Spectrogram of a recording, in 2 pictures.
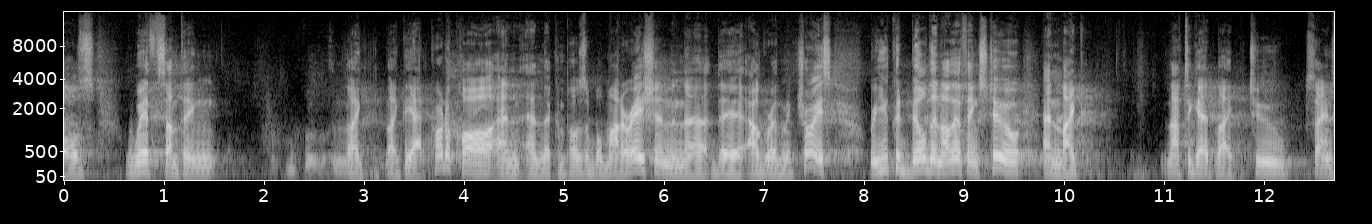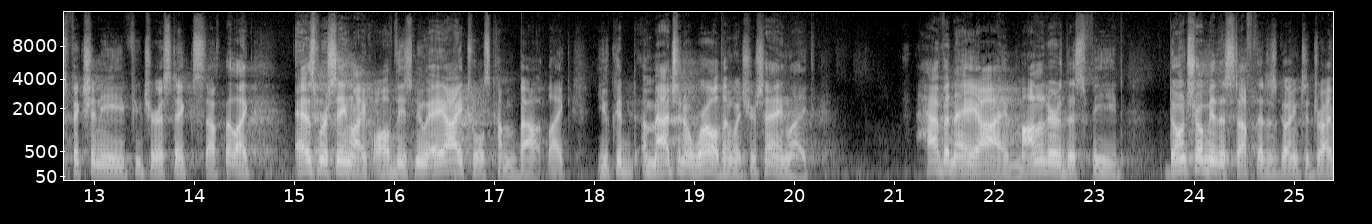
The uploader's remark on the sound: We've got a nice fresh live recording for you today! The Knight Foundation's INFORMED Conference. Panel discussion.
